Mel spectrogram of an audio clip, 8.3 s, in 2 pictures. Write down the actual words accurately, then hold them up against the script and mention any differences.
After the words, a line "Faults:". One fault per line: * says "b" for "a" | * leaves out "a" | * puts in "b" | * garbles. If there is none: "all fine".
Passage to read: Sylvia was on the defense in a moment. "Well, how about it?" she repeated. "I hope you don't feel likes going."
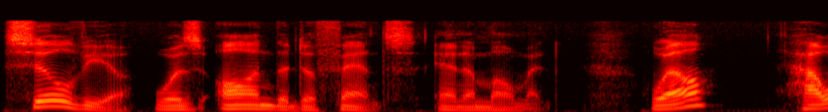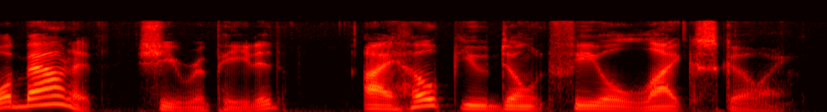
Sylvia was on the defense in a moment. "Well, how about it?" she repeated. "I hope you don't feel likes going."
Faults:
all fine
